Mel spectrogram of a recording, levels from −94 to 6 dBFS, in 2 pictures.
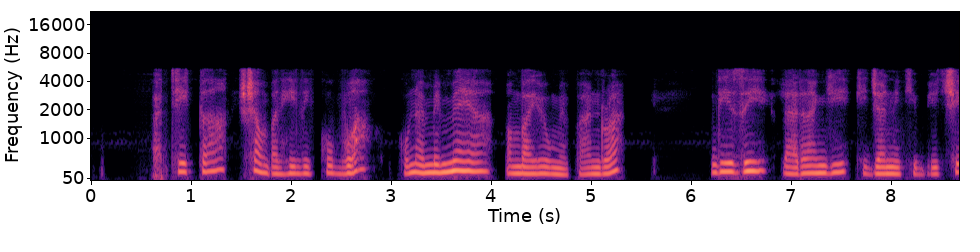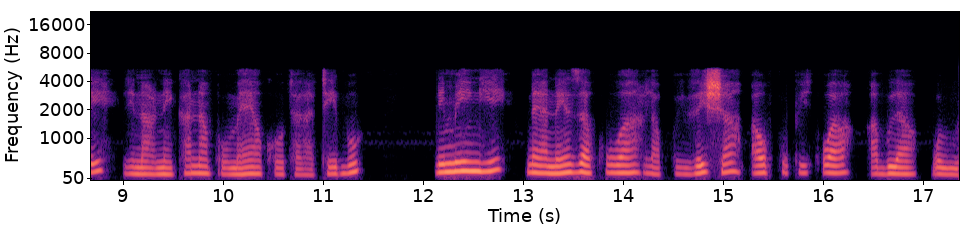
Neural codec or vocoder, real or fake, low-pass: codec, 16 kHz in and 24 kHz out, 0.6 kbps, FocalCodec, streaming, 2048 codes; fake; 5.4 kHz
